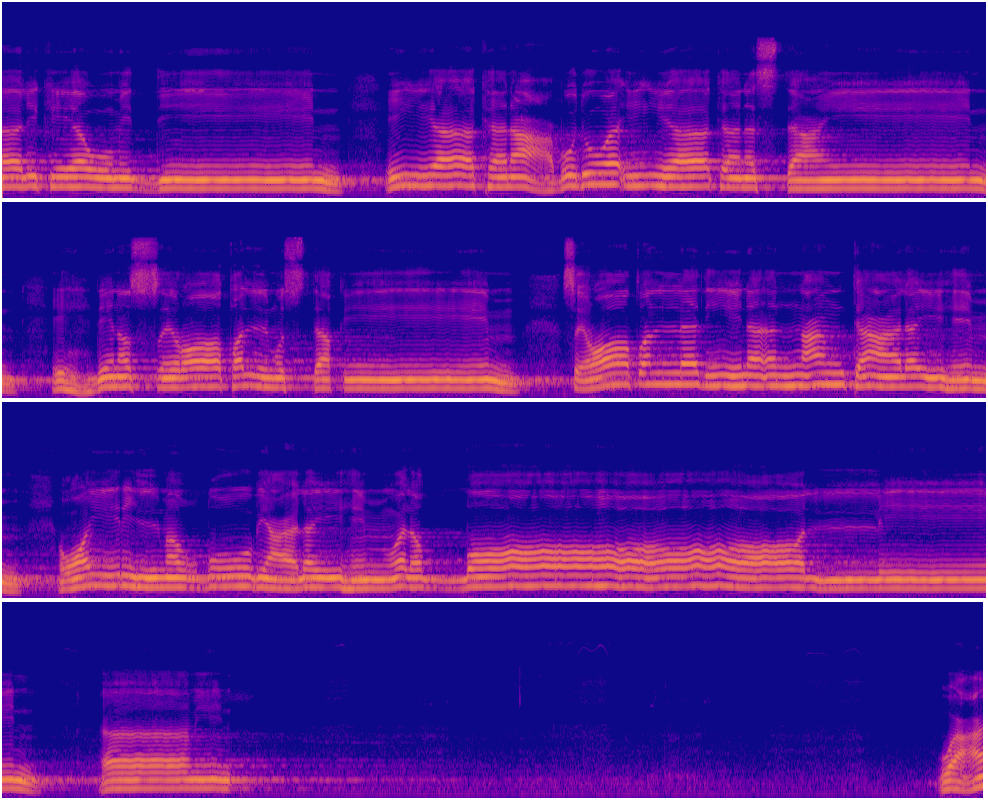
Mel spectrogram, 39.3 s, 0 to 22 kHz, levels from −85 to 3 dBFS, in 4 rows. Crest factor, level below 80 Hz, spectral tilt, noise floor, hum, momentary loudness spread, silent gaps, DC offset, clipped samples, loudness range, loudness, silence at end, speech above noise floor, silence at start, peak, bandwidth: 14 dB; -64 dBFS; -7.5 dB/octave; -62 dBFS; none; 6 LU; none; under 0.1%; under 0.1%; 3 LU; -27 LUFS; 0 s; 36 dB; 0 s; -14 dBFS; 11 kHz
